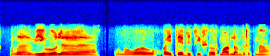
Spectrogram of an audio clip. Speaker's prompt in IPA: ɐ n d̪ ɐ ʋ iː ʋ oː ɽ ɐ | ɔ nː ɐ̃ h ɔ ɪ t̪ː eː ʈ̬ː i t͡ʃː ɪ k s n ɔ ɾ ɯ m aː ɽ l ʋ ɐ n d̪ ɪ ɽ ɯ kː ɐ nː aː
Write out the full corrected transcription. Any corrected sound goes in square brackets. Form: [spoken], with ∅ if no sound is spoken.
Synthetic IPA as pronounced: ɐ n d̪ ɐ ʋ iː ʋ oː [l] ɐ | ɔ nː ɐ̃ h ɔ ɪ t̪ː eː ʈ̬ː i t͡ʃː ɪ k s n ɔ ɾ ɯ m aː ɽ l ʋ ɐ n d̪ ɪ [ɾ] ɯ kː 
